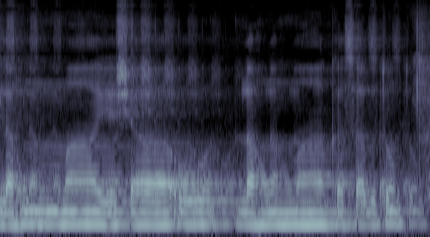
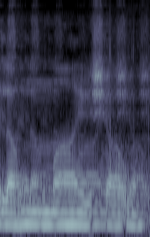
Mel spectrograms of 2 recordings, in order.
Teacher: اب لہم کی میم ساکن ہے اور اگلی میم متحرک ہے تو ان دونوں کو ملا کر ایک بنا کے پڑھیں گے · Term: ادغام شفوی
